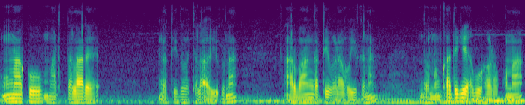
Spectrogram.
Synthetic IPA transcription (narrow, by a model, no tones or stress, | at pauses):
ṵnakumaʈt̪alaɾɛ | ɡat̪id̪ɔt͡ʃala̰ʔɦujṵʔkana | a̰ɾbaŋɡat̪ibaɽaɦujakana | d̪ɔnɔŋka̰t̪ɛɡɛabuɦaɽɔkɔna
